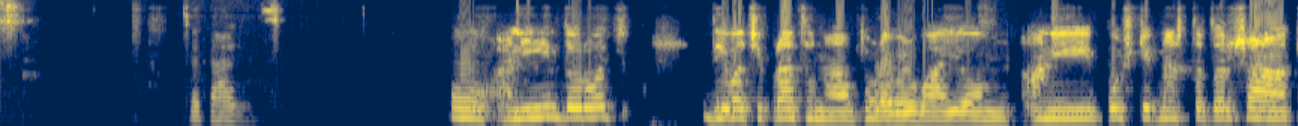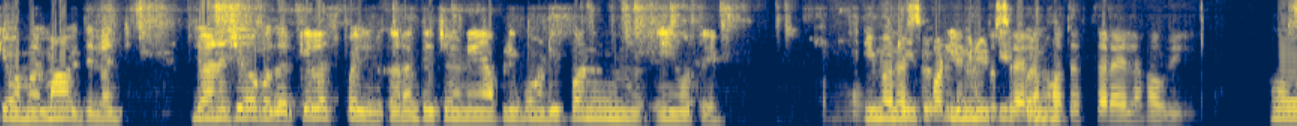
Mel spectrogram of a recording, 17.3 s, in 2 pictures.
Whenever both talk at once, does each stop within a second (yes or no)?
no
